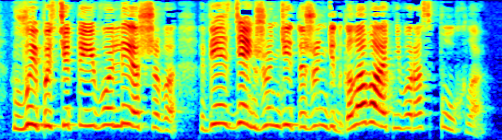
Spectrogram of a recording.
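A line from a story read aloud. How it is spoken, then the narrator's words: Woman shouting. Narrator (Russian): мать Степы Акулина кричала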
